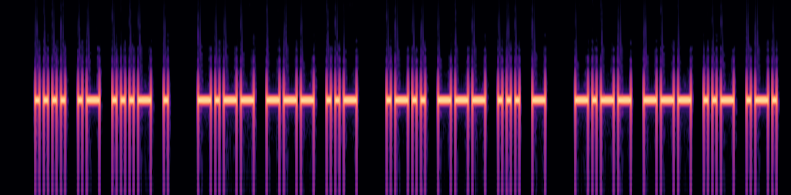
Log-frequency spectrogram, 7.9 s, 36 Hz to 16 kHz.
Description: Morse code, heard as a keyed tone, about 28 wpm, 700 Hz. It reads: HAVE YOU LOST YOUR
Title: Sentences from Top 1400 Words 28wpm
